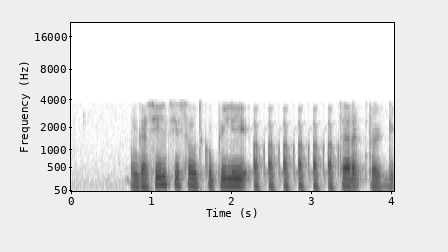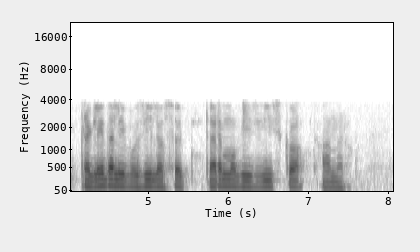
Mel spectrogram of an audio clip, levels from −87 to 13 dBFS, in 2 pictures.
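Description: From 2.42 s to 3.34 s a system hang loop occurs: the driver stalled while the hardware replayed its ring buffer, repeating one 186 ms slice five times at 5.4 Hz as a machine-gun stutter, consistent with an 8192-sample buffer, and about a second of speech is lost.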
